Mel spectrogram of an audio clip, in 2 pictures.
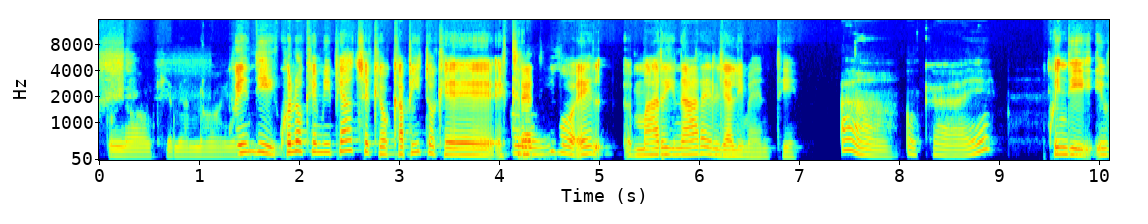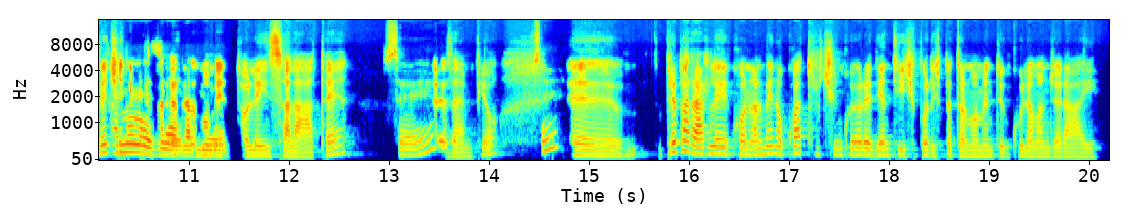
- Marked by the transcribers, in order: tapping; distorted speech; other background noise
- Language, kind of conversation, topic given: Italian, unstructured, Qual è l’attività creativa che ti dà più soddisfazione?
